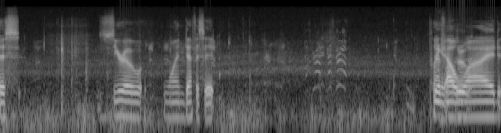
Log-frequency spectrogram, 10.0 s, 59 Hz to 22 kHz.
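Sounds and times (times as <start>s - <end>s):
wind rumble on microphone: 0.0s - 3.5s, 4.2s - 8.7s.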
